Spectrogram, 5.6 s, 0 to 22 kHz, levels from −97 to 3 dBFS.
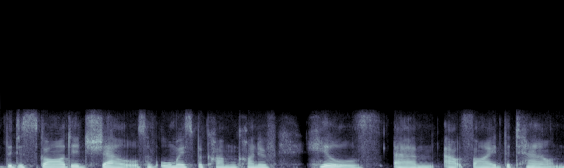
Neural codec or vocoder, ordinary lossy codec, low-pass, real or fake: codec, 16 kHz, 4.8 kbps, FACodec; Opus, 32 kbps; 7.2 kHz; fake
